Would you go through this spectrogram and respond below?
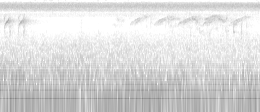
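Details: A cicada gives a string of bright rising-and-falling chirps, at first scattered, then evenly spaced for a few seconds, above an unbroken high-pitched drone and low background rumble.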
